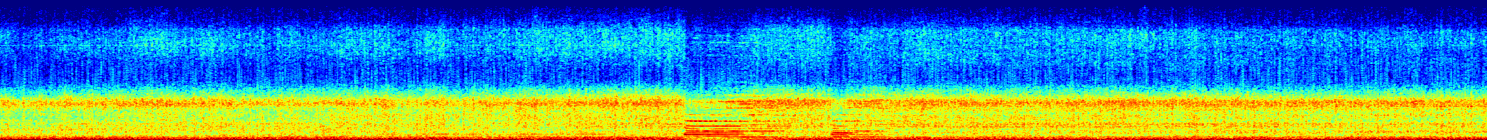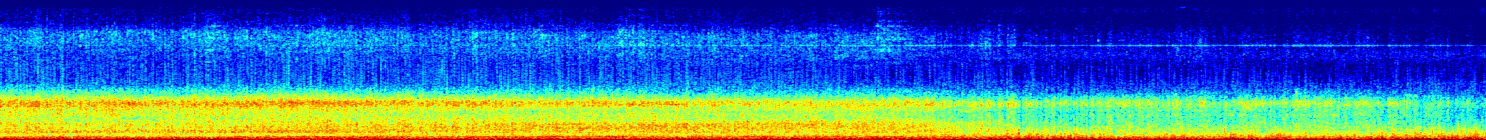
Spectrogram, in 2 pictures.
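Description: Loram rail grinder train rolling past, its diesel engines running with a steady low hum over the noise of wheels on the rails. About seven seconds in, a train horn sounds twice, a longer blast then a short one.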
